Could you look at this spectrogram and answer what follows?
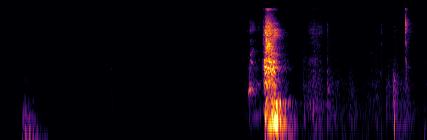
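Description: A quiet stretch, then one loud explosive sneeze followed by sniffs and rustling.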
